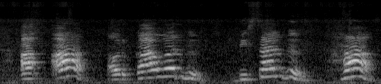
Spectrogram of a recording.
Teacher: जैसे अ आ और क वर्ग विसर्ग ह ये सब का उच्चारण स्थान क्या है? कंठ है।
